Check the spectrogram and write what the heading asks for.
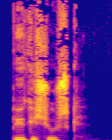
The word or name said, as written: BYGGESJUSK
